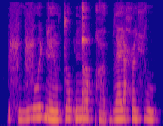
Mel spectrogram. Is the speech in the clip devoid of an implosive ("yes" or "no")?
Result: yes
